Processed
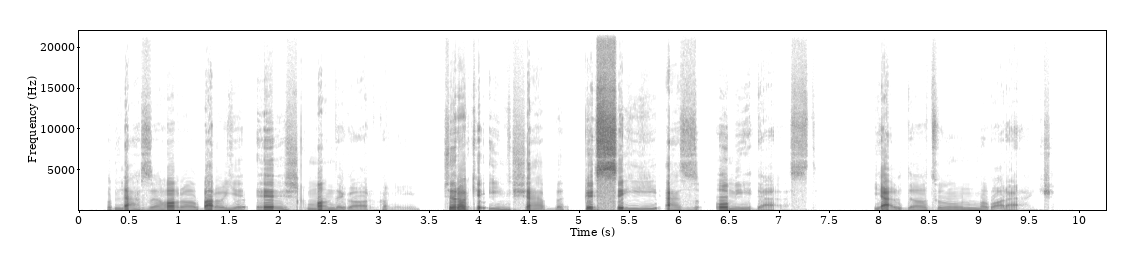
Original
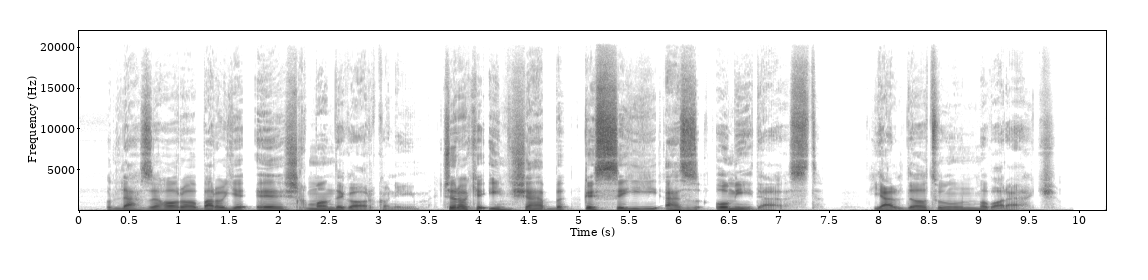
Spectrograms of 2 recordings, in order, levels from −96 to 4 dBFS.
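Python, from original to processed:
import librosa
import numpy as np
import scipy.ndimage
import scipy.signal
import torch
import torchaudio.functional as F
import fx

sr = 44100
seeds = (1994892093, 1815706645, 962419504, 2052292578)

y = fx.level_steps(x, sr, step_db=14)
y = fx.power_curve(y, sr, exponent=1.4)
y = y * librosa.db_to_amplitude(-1.5)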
